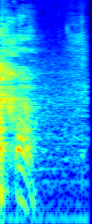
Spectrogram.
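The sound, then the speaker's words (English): A person's coughing fit: a single sharp cough bursts out, followed by a brief rough throat-clearing rasp that fades quickly into quiet. No one speaks. “I tried to recover from my coughing fit in the middle of that, but I started coughing more because that was a good joke.”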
